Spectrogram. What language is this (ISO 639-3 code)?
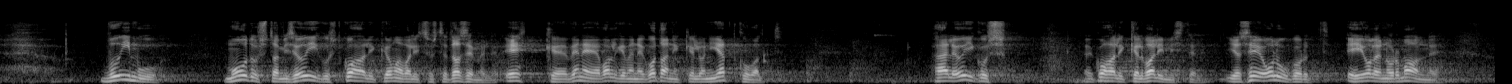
est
